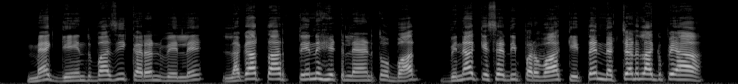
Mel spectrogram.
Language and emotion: Punjabi, happy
